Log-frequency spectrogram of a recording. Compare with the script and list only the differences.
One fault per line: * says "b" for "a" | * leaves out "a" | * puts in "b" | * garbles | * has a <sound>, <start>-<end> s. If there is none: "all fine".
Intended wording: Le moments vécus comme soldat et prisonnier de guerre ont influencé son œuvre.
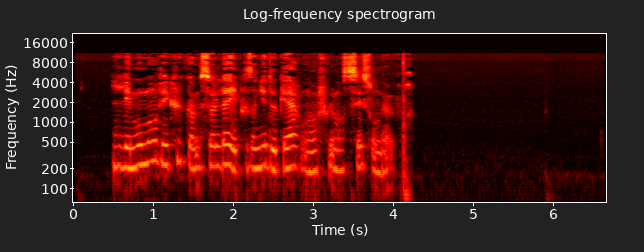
* says "Les" for "Le"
